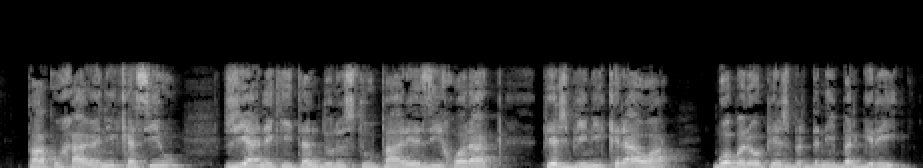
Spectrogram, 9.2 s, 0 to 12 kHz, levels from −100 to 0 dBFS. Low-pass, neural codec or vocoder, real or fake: 7.2 kHz; none; real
